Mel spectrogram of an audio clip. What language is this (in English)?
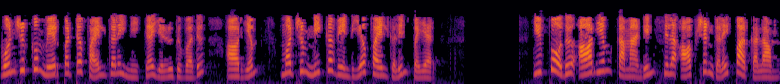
Tamil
